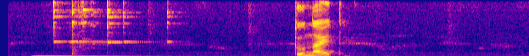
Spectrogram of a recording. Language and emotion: Russian, neutral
